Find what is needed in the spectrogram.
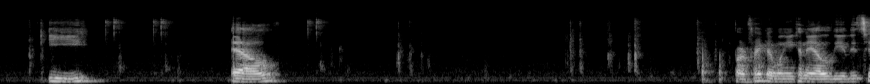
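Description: Computer keyboard typing: separate, spaced-out keystrokes as characters, quotation marks and commas are entered one at a time. A faint steady hum runs underneath.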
